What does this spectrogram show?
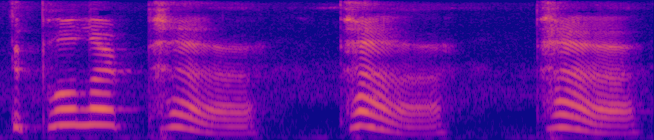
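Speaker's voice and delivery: "bear" with the final R barely there, drawn out; barely sounded final R. Shown as a demonstration. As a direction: model "bear", letting the R fade almost to nothing. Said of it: "لاحظوا هون ال R يا دوب صوتها طالع".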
